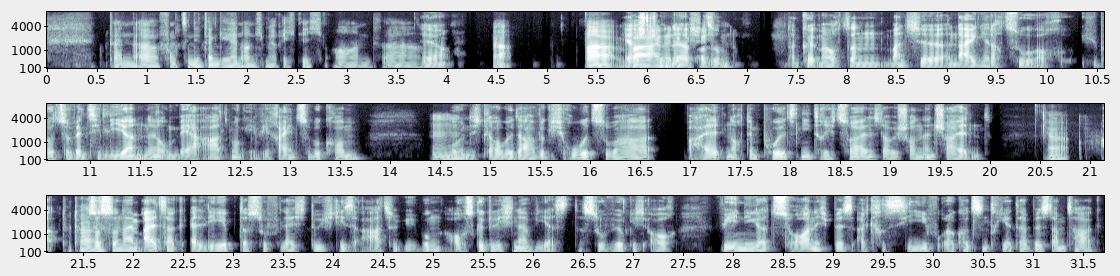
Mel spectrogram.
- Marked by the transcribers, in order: other background noise; distorted speech
- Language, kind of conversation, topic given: German, podcast, Welche kleinen Routinen stärken deine innere Widerstandskraft?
